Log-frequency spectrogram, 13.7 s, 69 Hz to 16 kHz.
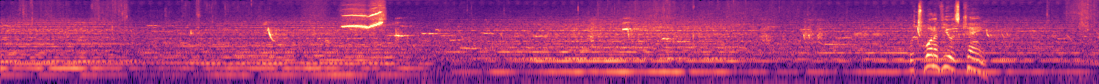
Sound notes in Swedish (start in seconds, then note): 4.2 visslande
